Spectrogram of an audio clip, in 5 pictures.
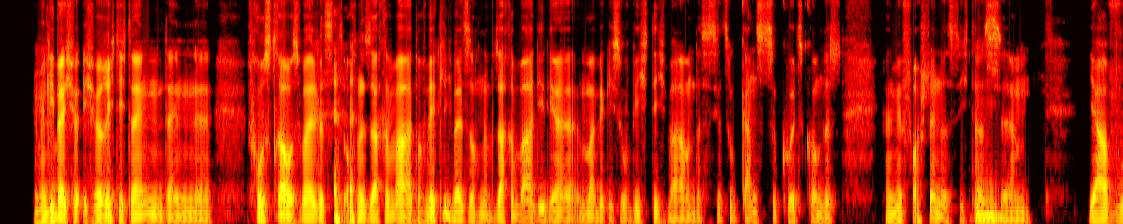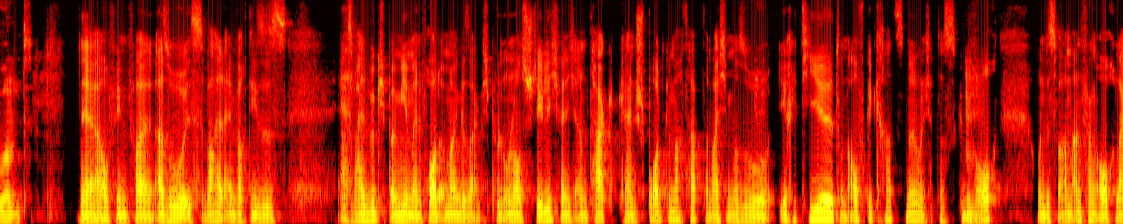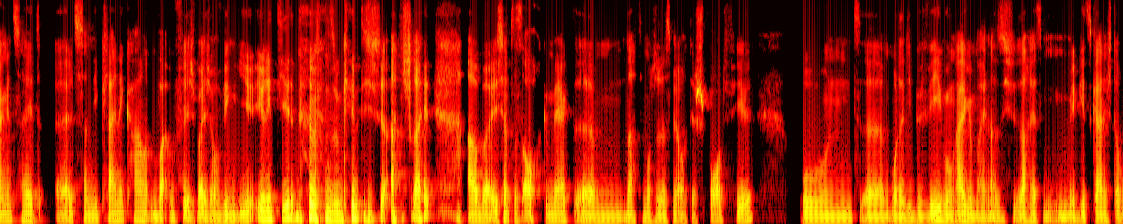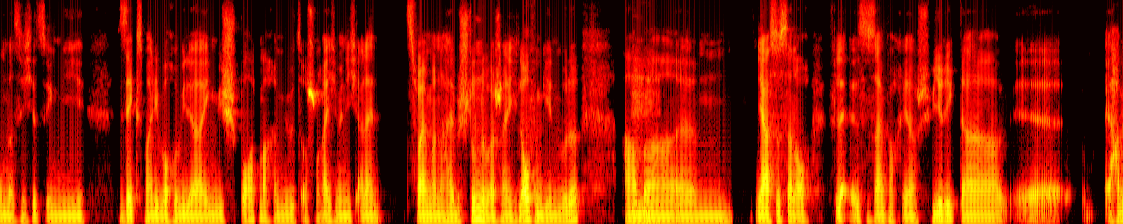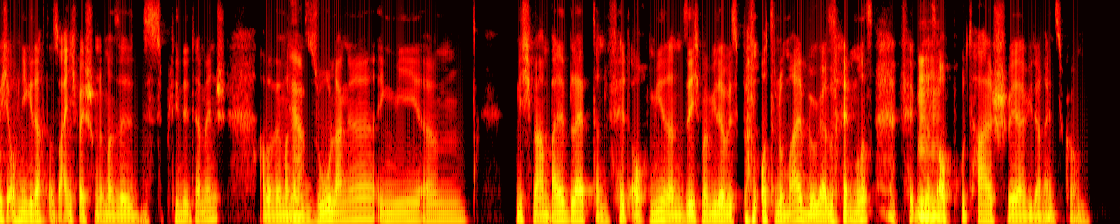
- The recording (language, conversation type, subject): German, advice, Wie kann ich mit einem schlechten Gewissen umgehen, wenn ich wegen der Arbeit Trainingseinheiten verpasse?
- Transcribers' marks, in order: chuckle; chuckle; laughing while speaking: "wenn so 'n Kind dich anschreit"; laughing while speaking: "wie es beim Otto-Normalbürger sein muss"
